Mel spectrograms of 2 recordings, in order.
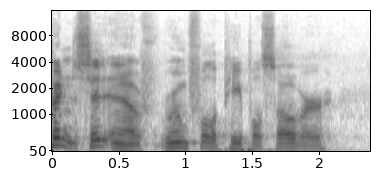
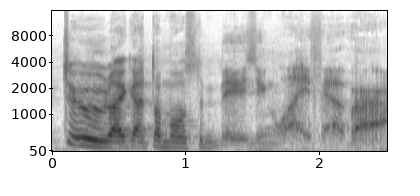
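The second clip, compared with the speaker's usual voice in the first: loud, raised-pitch Boston accent impression; 4 semitones higher, 6 dB louder than usual. Friend texting on the drive home, exuberant Boston accent. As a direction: belt it out in an imitated Boston accent. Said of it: "in this Boston accent".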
